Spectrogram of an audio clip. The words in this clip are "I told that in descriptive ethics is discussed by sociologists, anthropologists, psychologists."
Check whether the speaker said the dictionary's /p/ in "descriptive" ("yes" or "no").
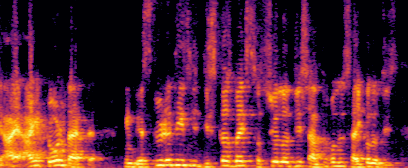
no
